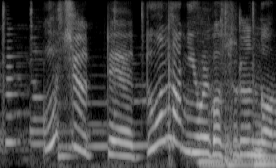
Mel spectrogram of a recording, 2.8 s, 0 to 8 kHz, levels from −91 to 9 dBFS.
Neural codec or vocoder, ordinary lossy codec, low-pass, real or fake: codec, 16 kHz, 4 kbps, X-Codec, HuBERT features, trained on general audio; none; none; fake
